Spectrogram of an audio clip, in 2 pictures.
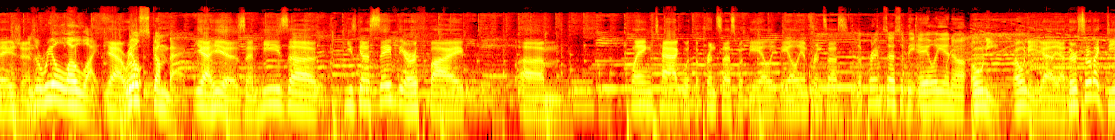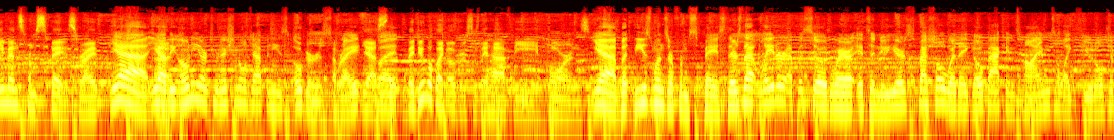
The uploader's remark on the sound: Live from INTERNET YAMI-ICHI.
